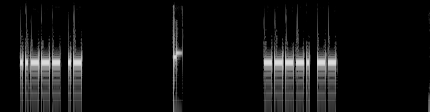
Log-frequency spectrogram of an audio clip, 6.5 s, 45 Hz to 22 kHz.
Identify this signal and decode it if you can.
Morse code, heard as a keyed tone, about 31 wpm, 700 Hz. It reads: 2A 9M
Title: Single-Letter Single-Number 30wpm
